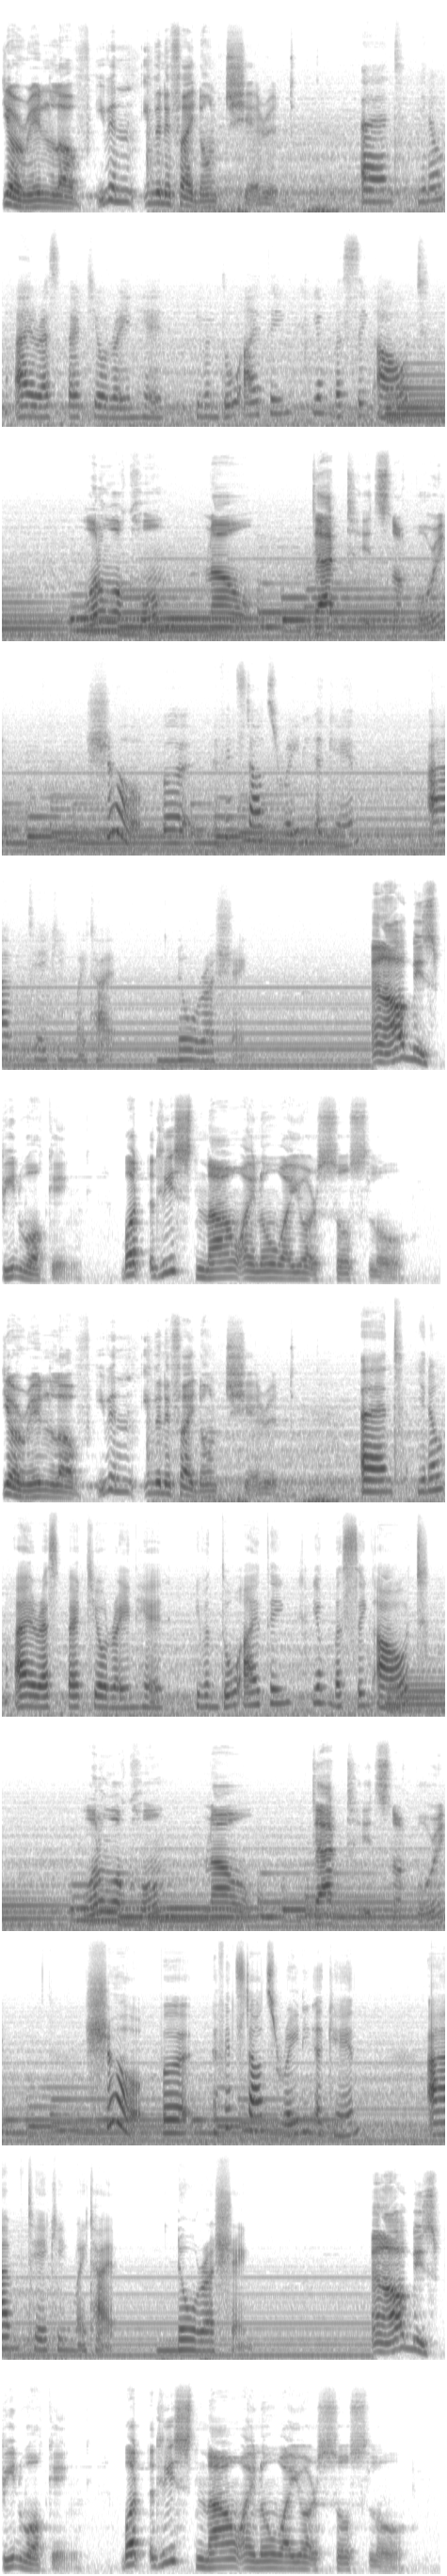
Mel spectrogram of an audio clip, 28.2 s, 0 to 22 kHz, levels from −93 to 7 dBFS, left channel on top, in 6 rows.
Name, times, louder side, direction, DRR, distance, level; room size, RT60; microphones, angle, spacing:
voice 1, 0.0-2.9 10.3-12.1 12.7-14.2 22.8-24.2 24.8-27.8, equal, 10° left, 0.4 m, -34 dB
sound 1, 1.5-19.5, equal, 10° right, 0.9 m, -48 dB
voice 2, 3.8-6.4 6.8-9.2 15.0-17.9 18.6-20.0 20.5-21.5, right 6 dB, 80° right, 0.5 m, -34 dB
sound 2, 8.8-17.8, left 1 dB, 55° left, 0.9 m, -36 dB
sound 3, 10.9-22.8, left 2 dB, 85° left, 0.7 m, -47 dB
3.6 x 2.3 x 2.8 m
head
